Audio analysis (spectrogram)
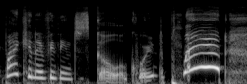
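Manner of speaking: high, whiny complaint at the world; mock exasperation. Acting out own frustration.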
